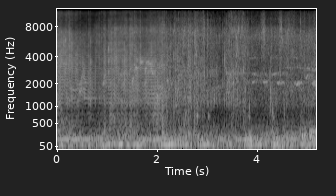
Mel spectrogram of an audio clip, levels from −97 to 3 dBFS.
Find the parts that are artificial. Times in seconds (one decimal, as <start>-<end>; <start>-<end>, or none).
0.0-2.2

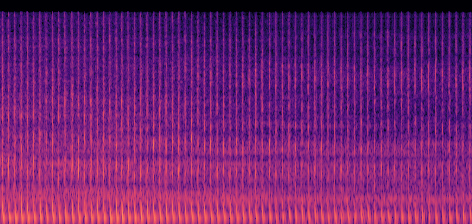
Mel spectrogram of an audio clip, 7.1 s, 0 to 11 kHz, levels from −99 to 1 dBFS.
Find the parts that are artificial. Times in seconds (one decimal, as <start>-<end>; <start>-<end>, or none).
4.0-7.1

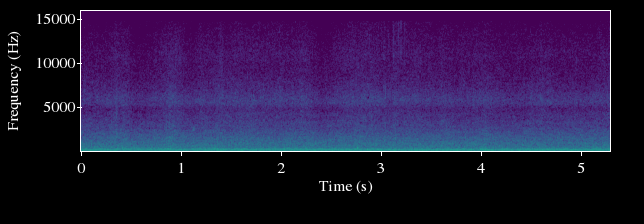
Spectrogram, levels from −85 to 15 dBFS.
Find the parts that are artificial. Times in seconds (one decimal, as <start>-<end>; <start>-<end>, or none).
1.3-2.5; 4.1-4.8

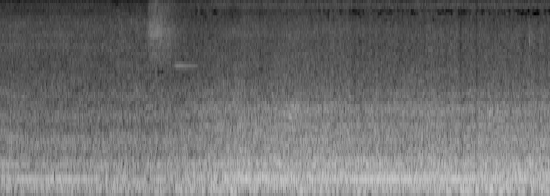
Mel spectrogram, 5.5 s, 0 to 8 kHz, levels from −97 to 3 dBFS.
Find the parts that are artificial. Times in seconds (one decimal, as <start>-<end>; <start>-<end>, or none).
0.0-1.1; 2.2-3.1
